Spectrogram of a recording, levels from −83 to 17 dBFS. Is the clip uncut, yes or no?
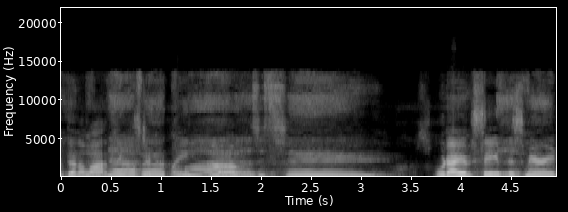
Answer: yes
